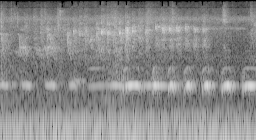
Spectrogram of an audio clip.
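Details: Zebra dove song heard live at a bird farm in Chana, Thailand: a quick run of clipped, bouncing coos repeated several times a second, with some rustling and a low hum in the background.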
